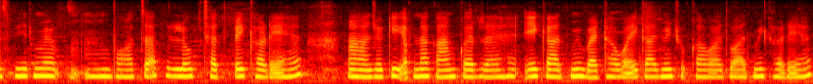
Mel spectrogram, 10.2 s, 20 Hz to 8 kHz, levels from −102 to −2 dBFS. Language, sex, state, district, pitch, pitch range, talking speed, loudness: Hindi, female, Uttar Pradesh, Jyotiba Phule Nagar, 210 Hz, 200-215 Hz, 185 wpm, -33 LUFS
